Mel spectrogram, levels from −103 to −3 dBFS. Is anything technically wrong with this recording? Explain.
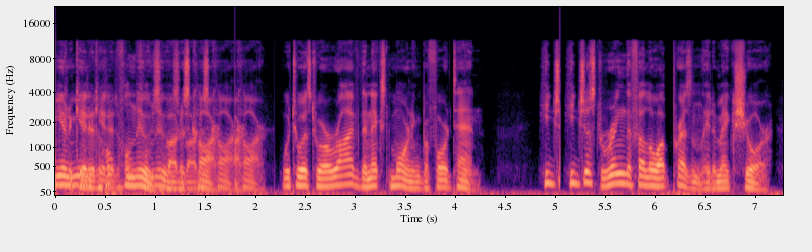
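Yes, two faults are present. From the start until 2.19 s a doubled audio track runs: a second full-band copy trails by roughly 200 ms at about 5 dB down, likely from a slower capture path. On a spectrogram every feature repeats shifted right, and it cuts off abruptly.

Overlapping chunks appear from 1.79 to 2.04 s and from 5.04 to 5.29 s, about 3 s apart. Each new chunk begins 250 ms before the previous ended, so that slice plays twice, giving a stutter; the waveform shows a duplicated segment and a discontinuity at each join.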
